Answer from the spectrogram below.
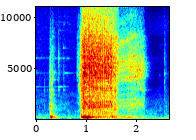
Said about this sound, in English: We're going to have to start by taking off this variator, and the impact wrench is one of the only ways to really do it.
